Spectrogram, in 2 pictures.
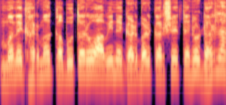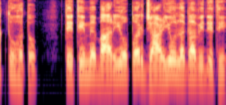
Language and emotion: Gujarati, fearful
